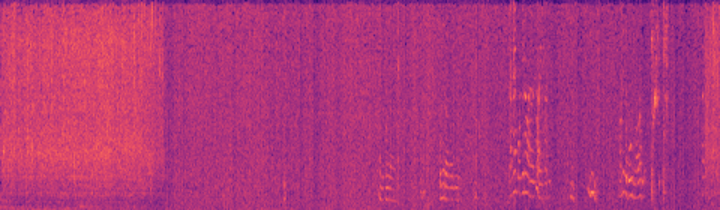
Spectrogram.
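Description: Onions and green chillies sautéing in a pan for potato biryani. A loud hiss at the start settles into a softer sizzle, broken by quick crackles and light utensil scrapes near the end.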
